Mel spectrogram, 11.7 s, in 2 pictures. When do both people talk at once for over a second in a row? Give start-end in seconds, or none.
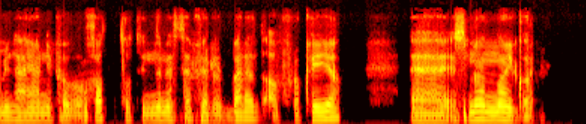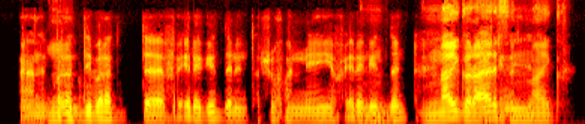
none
